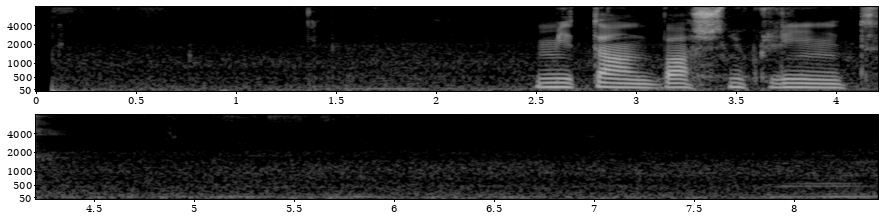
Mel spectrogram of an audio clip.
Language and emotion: Russian, neutral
